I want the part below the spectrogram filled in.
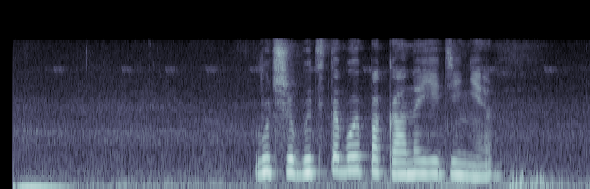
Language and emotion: Russian, neutral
